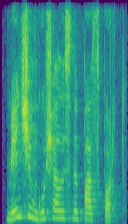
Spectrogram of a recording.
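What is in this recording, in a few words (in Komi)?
менсьым гусялісны паспорт, Komi, female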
